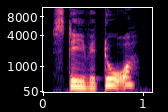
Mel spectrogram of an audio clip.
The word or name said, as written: stevedore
